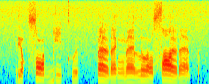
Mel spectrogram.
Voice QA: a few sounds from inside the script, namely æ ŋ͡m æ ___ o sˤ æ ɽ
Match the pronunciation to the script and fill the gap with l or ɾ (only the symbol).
l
